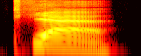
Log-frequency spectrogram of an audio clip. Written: tian2

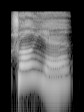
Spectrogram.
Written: 庄严

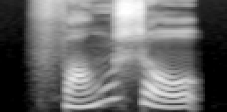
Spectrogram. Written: 防守

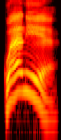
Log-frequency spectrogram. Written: guan3 li3

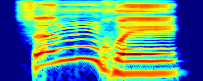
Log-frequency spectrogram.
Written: 省会

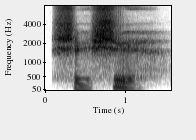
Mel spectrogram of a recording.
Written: 逝世

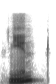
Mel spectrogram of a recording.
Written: nin2

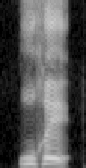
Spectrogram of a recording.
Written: 乌黑

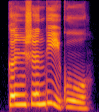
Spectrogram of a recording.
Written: 根深蒂固

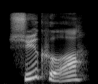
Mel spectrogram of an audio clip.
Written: 许可

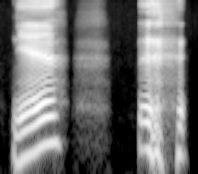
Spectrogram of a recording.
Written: nin2

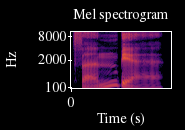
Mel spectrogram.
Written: 分辨

